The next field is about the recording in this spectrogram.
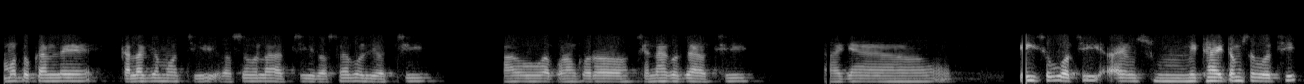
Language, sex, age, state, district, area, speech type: Odia, male, 30-45, Odisha, Jajpur, rural, conversation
